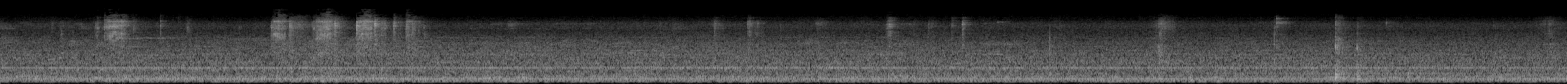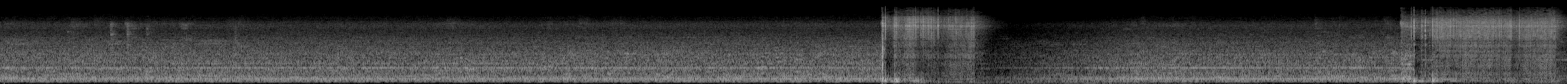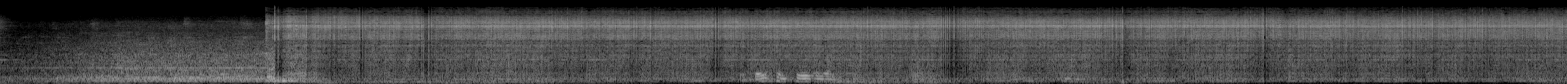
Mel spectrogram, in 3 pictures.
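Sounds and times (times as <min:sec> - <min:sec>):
welding arc crackle: 0:00.0 - 0:02.0, 0:02.7 - 0:04.3, 0:24.5 - 0:27.7, 0:29.6 - 0:32.6, 0:34.0 - 0:47.0
steady hum: 0:00.0 - 0:16.6, 0:17.4 - 0:47.0.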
